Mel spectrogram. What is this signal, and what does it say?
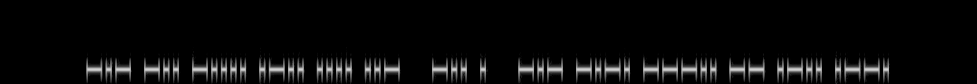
Morse code, heard as a keyed tone, about 25 wpm, 700 Hz. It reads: KD6LHU DE KC8MLP
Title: USA Callsign DE Callsign 25wpm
